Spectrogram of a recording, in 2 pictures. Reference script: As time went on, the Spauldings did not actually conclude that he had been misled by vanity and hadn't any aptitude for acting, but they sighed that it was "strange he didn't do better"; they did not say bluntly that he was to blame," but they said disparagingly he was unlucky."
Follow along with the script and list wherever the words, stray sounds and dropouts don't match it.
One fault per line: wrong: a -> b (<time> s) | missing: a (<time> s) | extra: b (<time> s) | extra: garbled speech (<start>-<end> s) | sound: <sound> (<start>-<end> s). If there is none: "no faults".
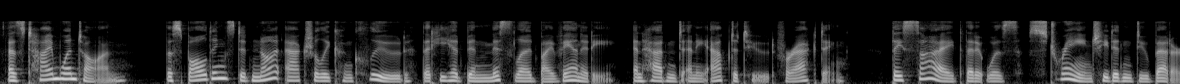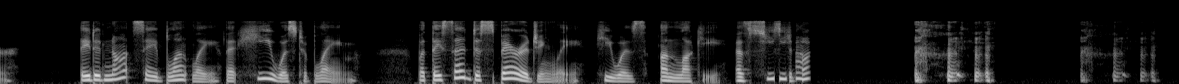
missing: but (8.5 s)
extra: garbled speech (19.2-19.9 s)
sound: laugh (20.9-21.8 s)
sound: laugh (22.6-23.4 s)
